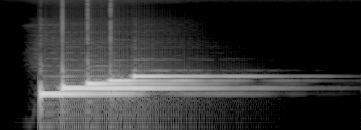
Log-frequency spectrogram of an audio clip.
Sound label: short pleasant chime soun; correct answer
